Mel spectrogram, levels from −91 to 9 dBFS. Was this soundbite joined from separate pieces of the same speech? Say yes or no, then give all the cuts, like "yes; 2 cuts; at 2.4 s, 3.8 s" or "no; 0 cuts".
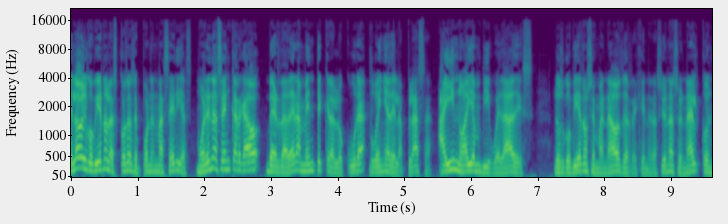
yes; 1 cut; at 4.5 s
